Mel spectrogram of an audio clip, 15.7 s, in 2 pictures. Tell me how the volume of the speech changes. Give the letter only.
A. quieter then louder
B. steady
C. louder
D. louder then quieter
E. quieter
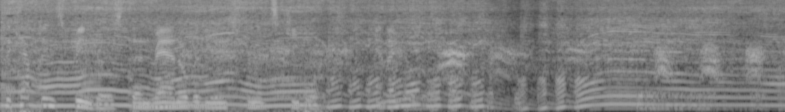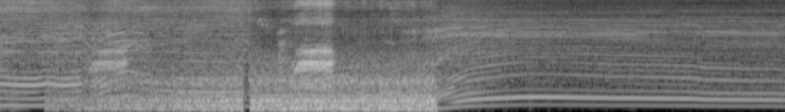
E.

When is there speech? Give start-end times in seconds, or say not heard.
0.0-5.3.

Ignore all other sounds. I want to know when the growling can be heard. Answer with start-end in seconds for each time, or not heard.
not heard.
